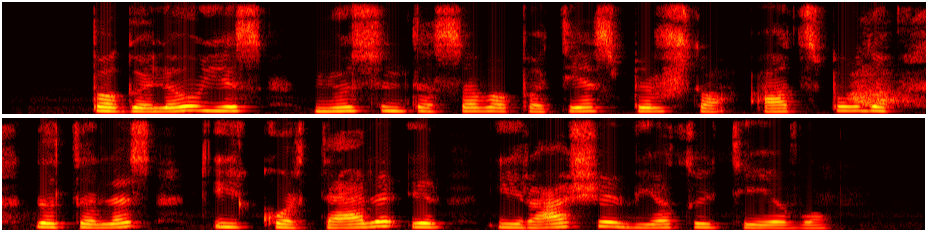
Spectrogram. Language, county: Lithuanian, Vilnius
